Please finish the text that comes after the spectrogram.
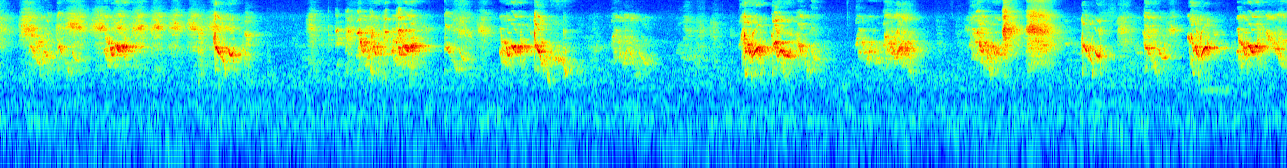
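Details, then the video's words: Budgies making their natural sounds: busy, scratchy chirping and squawky chatter, many short buzzy notes packed together in uneven groups over nearly ten seconds. "Budgies Natural Sound"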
